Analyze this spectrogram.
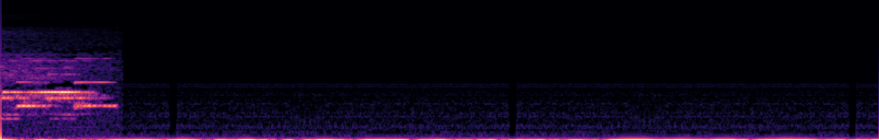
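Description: A train idles with a low, steady hum.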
